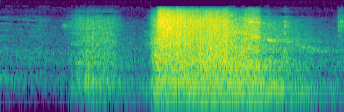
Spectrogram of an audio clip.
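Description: A sudden, very loud boom about two seconds in that holds for over a second before dying away.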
